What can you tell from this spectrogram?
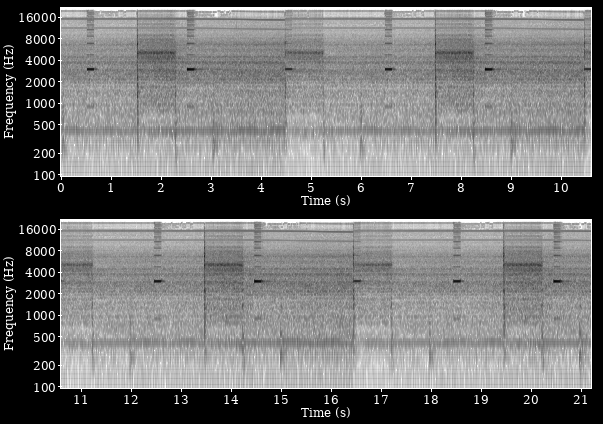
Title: Hospital Ventilator Sound effect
